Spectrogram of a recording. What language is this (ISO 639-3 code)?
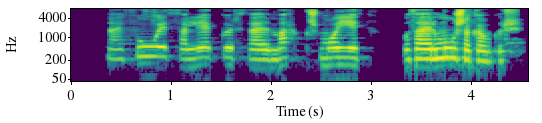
isl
